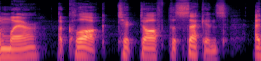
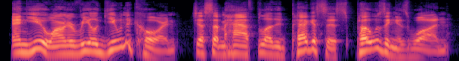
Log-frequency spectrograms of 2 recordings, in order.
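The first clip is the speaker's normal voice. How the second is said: higher, scornful unicorn bully; sneering school bully; 5 semitones higher than usual. Acted. Bully insults a classmate's mixed parentage, sneering. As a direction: put the half-blood in their place.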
